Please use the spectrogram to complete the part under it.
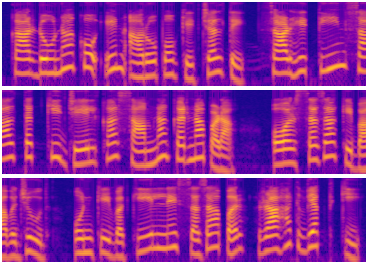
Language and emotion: Hindi, neutral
